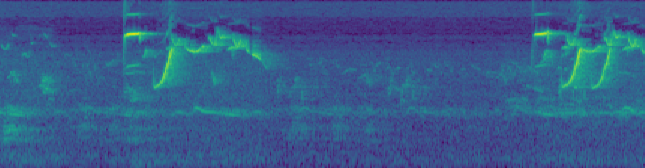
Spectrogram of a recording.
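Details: A bird singing on Eid morning in Bhurban, Murree, Pakistan, giving two bursts of high thin notes, each ending in rapid rising sweeps about four seconds apart, with a constant low hum and quiet background between.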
